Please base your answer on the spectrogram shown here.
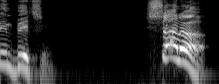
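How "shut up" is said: short, high, loud outburst; real exasperated yell; angry shout. Real, not acted. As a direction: cut them off, fed up. Ends the rant at fans.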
